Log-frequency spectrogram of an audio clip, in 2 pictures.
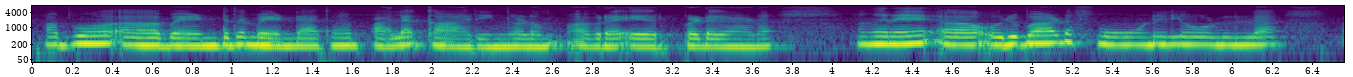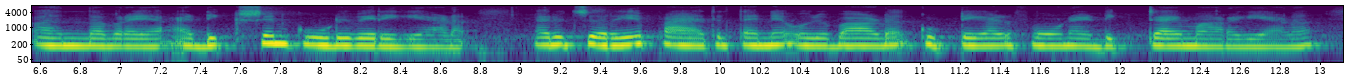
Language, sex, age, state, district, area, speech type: Malayalam, female, 30-45, Kerala, Palakkad, rural, spontaneous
